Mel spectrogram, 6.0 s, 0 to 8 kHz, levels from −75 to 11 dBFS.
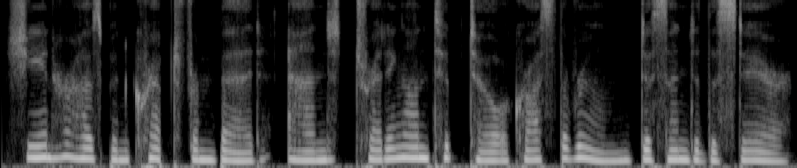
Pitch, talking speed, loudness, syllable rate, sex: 170 Hz, 170 wpm, -19 LUFS, 4.1 syllables/s, female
